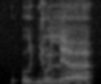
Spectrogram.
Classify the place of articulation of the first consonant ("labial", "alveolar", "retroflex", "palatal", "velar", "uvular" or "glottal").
glottal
